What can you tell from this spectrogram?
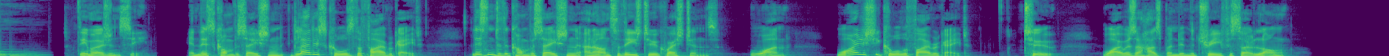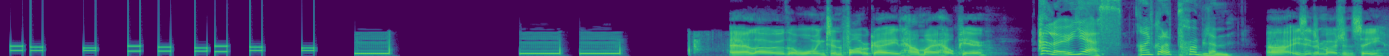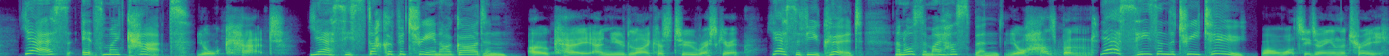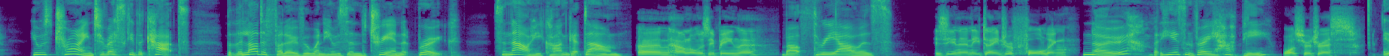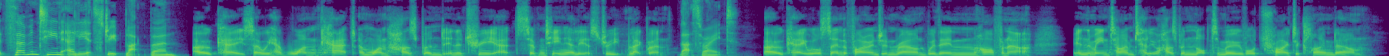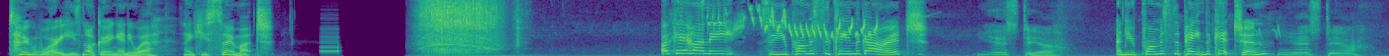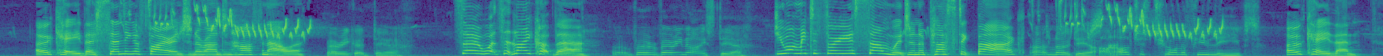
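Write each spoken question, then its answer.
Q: Why does she call the fire brigade?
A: Her cat and her husband are stuck up a tree in the garden.

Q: Why was her husband in the tree for so long?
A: The ladder fell over and broke, so he couldn't get down.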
